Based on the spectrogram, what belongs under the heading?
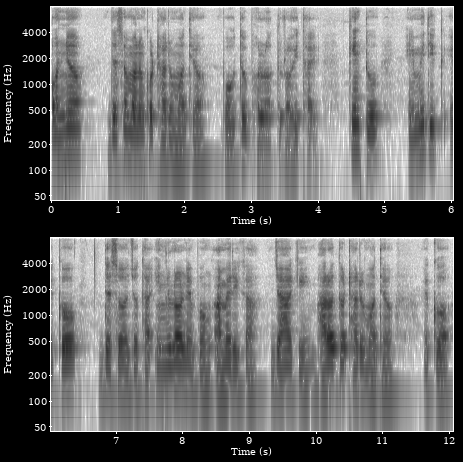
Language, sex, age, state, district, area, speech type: Odia, male, 18-30, Odisha, Bhadrak, rural, spontaneous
